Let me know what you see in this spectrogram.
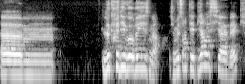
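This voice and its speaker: Speaking very slowly, a woman uses a fairly high pitch with ordinary variation and a dark, mellow tone. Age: 60s. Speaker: retired teacher. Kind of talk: testimony. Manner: halting.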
